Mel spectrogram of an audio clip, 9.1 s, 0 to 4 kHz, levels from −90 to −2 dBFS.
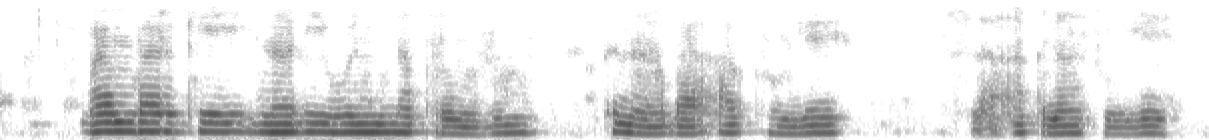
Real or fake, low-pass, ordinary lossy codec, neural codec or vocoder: fake; 3.6 kHz; Opus, 64 kbps; codec, 16 kHz, 8 kbps, FreqCodec, smaller model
